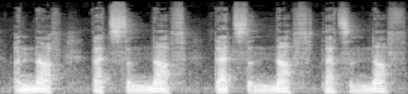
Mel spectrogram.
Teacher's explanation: here you're linking the that's with the ah sound that's enough the s is gonna slide onto the enough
